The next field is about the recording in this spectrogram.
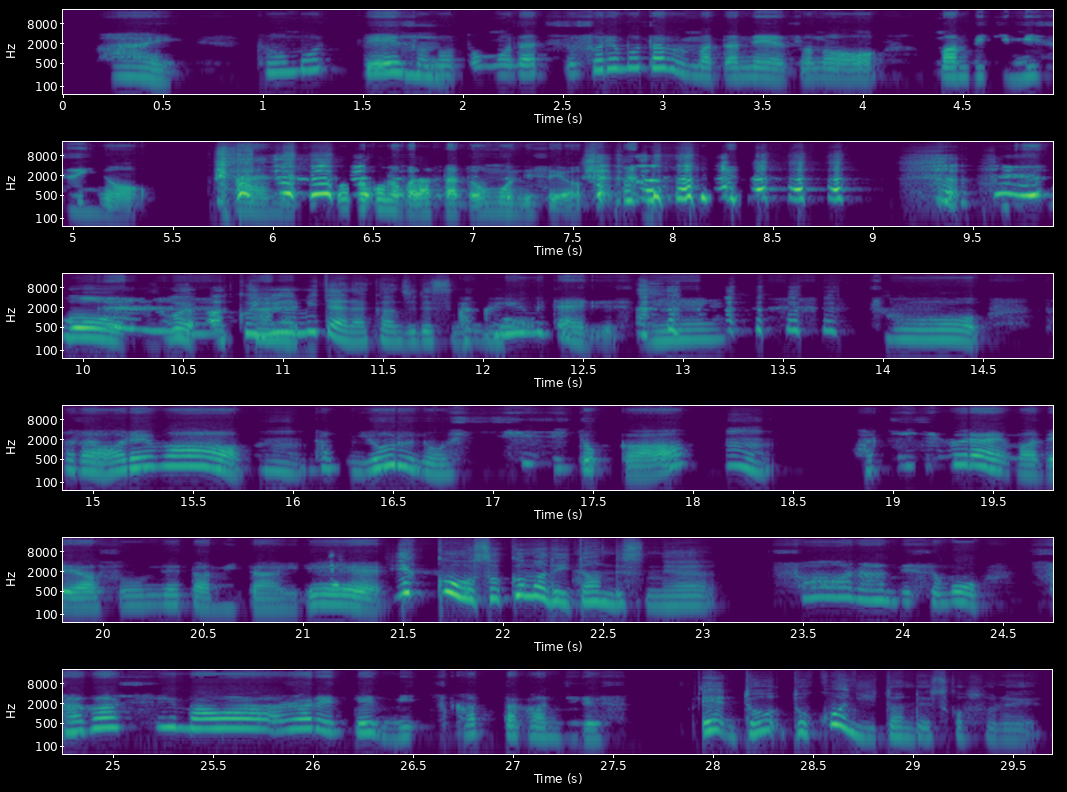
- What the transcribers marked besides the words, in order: distorted speech; laugh; laugh; laugh
- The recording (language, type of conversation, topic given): Japanese, podcast, 子どものころ、近所でどんな遊びをして、どんな思い出がありますか？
